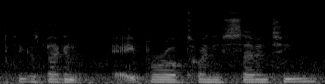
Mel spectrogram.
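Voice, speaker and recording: A man, joking and swearing casually in a relaxed home chat. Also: lowish voice, moderate pace, slight background noise. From Denver City, Texas. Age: 20s. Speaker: co-host of a couples channel. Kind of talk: casual chat while eating.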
